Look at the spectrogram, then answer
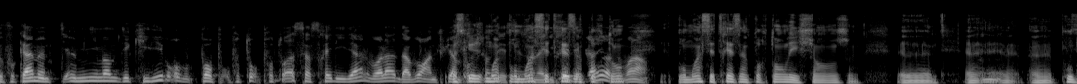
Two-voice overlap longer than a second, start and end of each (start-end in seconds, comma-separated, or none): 4.5-6.2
